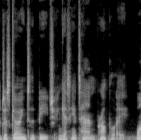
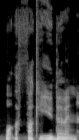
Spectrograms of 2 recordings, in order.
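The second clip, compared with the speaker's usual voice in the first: imagined coworker reaction. Retold or imitated. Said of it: "the response to you will be".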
